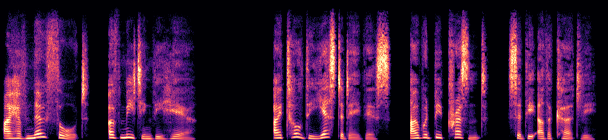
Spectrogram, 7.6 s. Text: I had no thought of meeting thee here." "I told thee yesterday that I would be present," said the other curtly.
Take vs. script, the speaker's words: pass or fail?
fail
